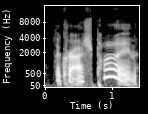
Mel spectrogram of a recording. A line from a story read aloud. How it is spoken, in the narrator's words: Thess murmured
